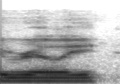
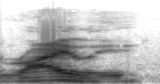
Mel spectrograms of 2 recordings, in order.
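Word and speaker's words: Rili: I say really. I know LR Brett's Aquatics pronounced it Riley. And so I'm sure there's a lot of different ways to pronounce it.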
